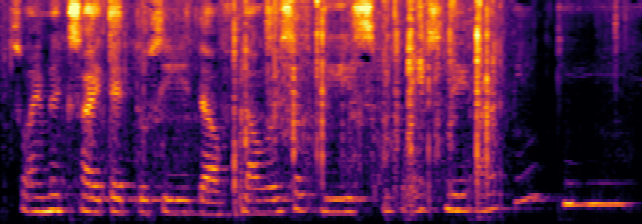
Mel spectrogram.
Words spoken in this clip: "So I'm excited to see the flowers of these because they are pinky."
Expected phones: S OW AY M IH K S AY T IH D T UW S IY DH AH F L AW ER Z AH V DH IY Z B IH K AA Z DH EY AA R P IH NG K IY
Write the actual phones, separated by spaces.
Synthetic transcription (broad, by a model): S OW AY M IH K S AY T IH D T UW S IY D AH F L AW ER S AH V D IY S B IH K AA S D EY AA R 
